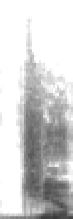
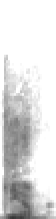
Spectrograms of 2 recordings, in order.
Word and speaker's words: gem: goes with the rule the G comes before an e so it's pronounced like a J chip instead of Jim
